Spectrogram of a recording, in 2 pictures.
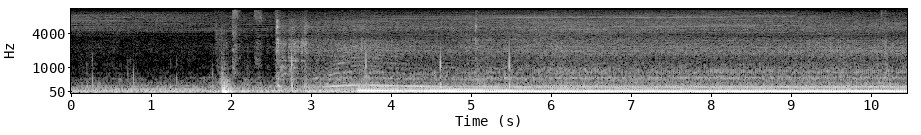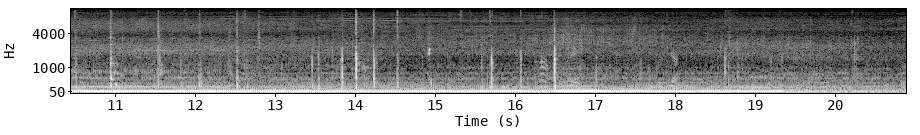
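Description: A low, steady engine hum starts with a short rise in pitch about four seconds in and cuts off suddenly shortly before the end. Sharp clicks of tennis balls struck by rackets sound over it, the loudest about two seconds in.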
